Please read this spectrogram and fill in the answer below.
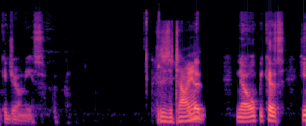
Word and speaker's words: cojones: If you saw that written down, you would mispronounce it if you didn't know the J sounds like an H.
